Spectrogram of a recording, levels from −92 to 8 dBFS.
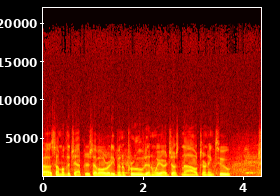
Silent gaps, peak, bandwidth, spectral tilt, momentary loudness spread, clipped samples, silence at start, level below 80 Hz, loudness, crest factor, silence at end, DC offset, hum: none; -2 dBFS; 19 kHz; -7 dB/octave; 5 LU; under 0.1%; 0 s; -48 dBFS; -16 LUFS; 14 dB; 0 s; under 0.1%; none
